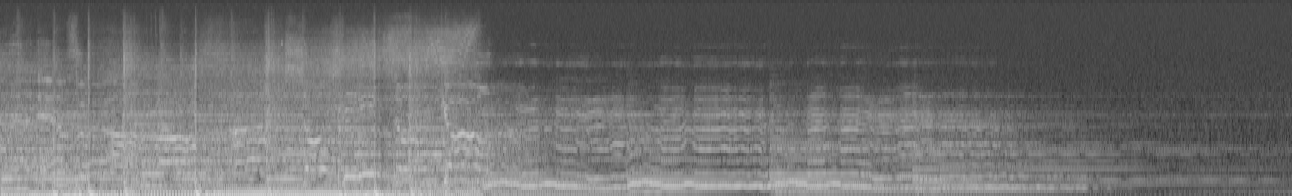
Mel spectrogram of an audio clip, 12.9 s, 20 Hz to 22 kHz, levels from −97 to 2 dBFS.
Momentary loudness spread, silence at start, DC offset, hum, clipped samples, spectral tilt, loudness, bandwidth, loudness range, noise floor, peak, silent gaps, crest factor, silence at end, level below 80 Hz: 23 LU; 0 s; under 0.1%; none; under 0.1%; -4.5 dB/octave; -23 LUFS; over 20 kHz; 14 LU; -46 dBFS; -8 dBFS; none; 16 dB; 0 s; -30 dBFS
